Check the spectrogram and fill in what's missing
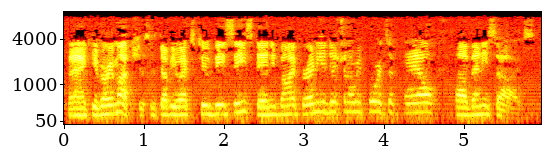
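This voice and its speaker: A man acting as radio net controller, giving terse, procedural storm updates in clipped phrases with filled pauses. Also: sits high, animated. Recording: muffled radio audio with hum and noise.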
